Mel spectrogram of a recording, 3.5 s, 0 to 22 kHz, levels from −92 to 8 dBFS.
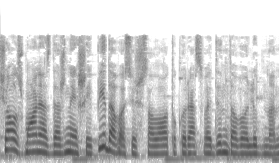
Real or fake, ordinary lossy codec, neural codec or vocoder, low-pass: real; MP3, 48 kbps; none; 9.9 kHz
